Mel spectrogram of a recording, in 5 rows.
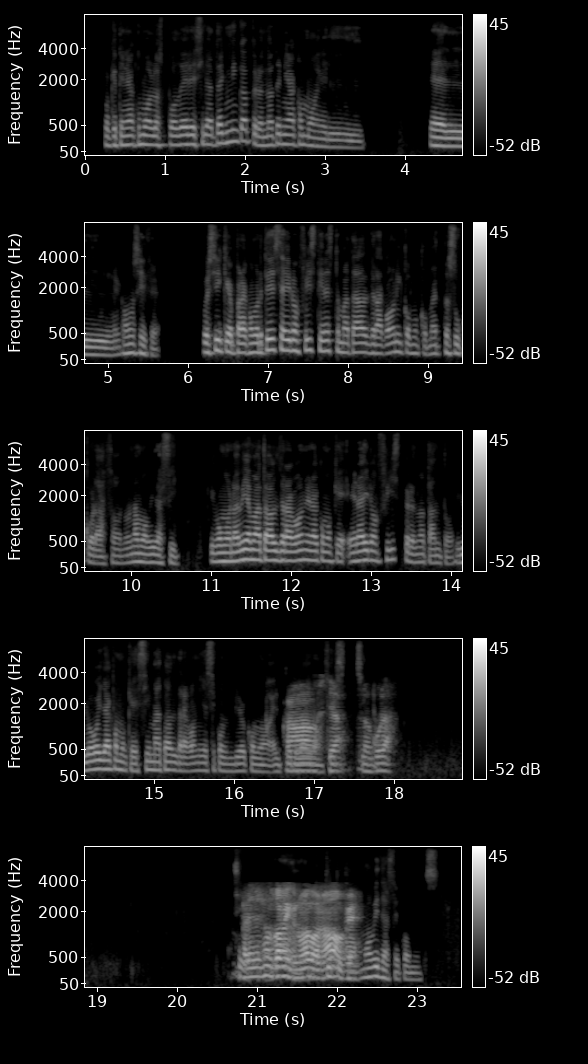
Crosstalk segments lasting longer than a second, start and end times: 16.7-17.9, 20.8-22.3

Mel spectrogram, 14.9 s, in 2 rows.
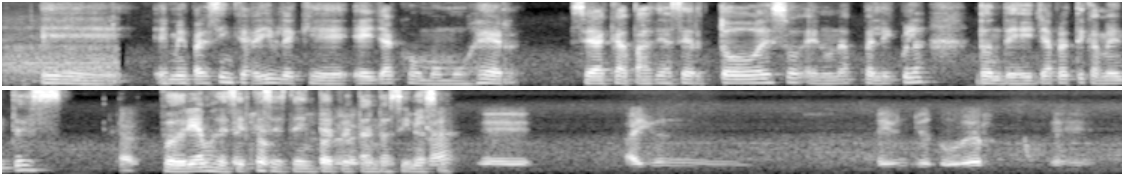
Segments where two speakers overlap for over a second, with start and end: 9.0-10.5

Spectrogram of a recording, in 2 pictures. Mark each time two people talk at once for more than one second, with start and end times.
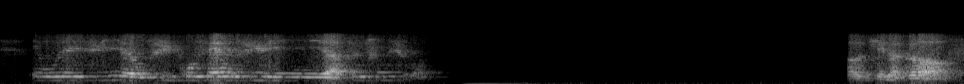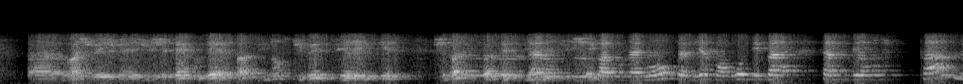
14.1-15.6

